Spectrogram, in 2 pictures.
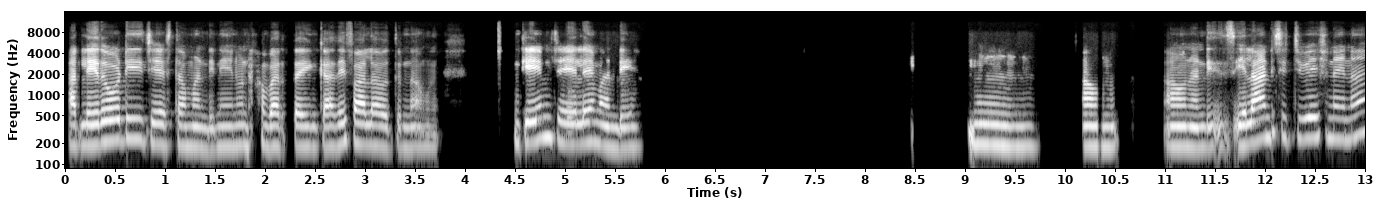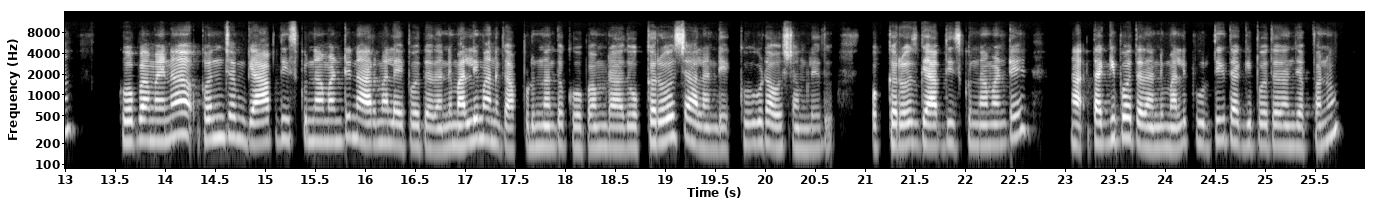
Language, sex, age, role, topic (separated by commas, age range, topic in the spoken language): Telugu, female, 30-34, guest, కోపం వచ్చినప్పుడు మాటలను ఎలా అదుపులో ఉంచుకుంటారు?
